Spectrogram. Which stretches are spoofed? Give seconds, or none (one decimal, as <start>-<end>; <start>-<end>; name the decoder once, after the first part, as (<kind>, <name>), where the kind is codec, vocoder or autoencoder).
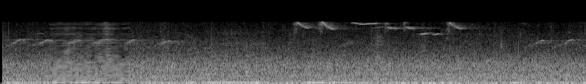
0.5-1.3 (vocoder, HiFi-GAN)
